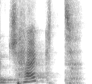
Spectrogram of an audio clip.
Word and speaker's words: checked: So checked, this ed is pronounced as t, checked, checked, checked, checked.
